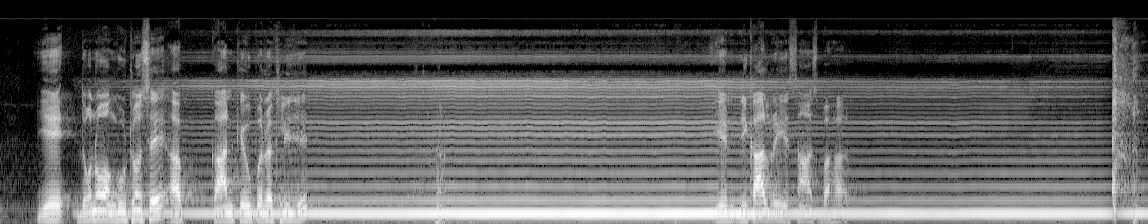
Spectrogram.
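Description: A young woman hums a long steady note into a microphone.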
